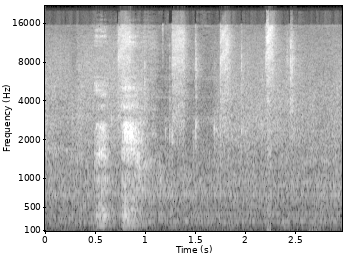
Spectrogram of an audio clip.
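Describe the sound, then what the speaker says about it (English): Granite Shield sealer is spritzed onto a granite surface in a few short, soft hissing bursts, separated by brief pauses, with quiet rubbing and handling noises between the sprays. "all we're going to do is spritz it on and just rub it in with a towel"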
